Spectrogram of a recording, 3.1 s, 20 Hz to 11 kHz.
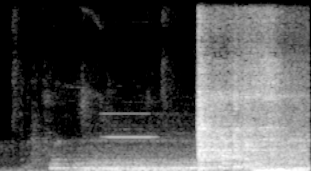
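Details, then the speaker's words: Engine cold start after reassembly and coolant refill: starter spins about 1.5 seconds, catches cleanly, smooth idle with no timing chain rattle that was bad before the repair. "oh my goodness that is so much better [Music] before when I started you could hear the timing chains rattle like bad"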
